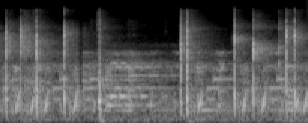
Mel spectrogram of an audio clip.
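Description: Silicone bubble buttons of a handheld quick-push pop-it game toy being pressed in a fast, irregular run of clicks, over the toy's electronic tune and beeps.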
